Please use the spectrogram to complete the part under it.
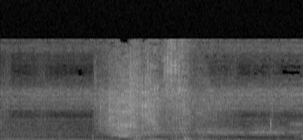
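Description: A heavy sliding door slides shut with a hiss.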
